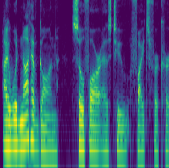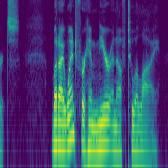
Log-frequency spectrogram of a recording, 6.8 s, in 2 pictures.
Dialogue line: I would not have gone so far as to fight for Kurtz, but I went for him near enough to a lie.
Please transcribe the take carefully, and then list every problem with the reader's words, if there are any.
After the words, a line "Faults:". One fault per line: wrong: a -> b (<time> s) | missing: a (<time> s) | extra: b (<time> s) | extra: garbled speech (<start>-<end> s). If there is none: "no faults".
I would not have gone so far as to fights for Kurtz, but I went for him near enough to a lie.
Faults:
wrong: fight -> fights (2.6 s)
